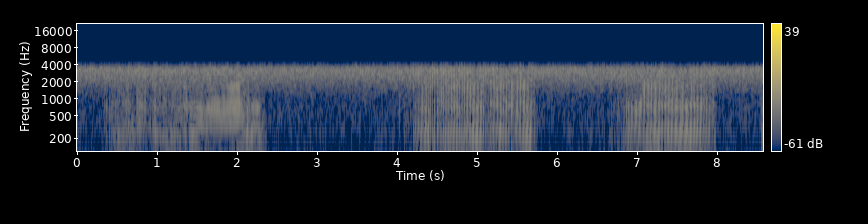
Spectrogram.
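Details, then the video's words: A female Boston Terrier snores in slow, rattling, buzzy breaths over a steady background hiss. "ruby the boston terrier- snoring"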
